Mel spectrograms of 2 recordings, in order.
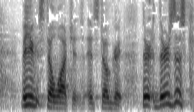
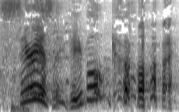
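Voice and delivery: high, laughing plea to the room; real laugh at his own flop; laughing disbelief; 11 semitones higher, 4 dB louder, slower than usual. Real, not acted. Pastor pleading with a silent crowd, laughing. Joke falls flat with congregation.

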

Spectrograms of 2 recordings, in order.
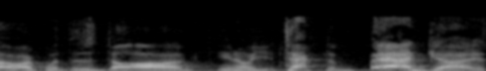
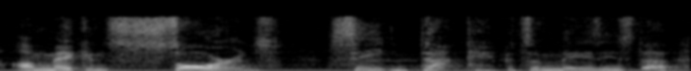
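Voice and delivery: put-on awed small kid showing off his creation; little boy voice; 5 semitones higher than usual. Kid proudly shows his duct tape swords, little boy voice.

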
